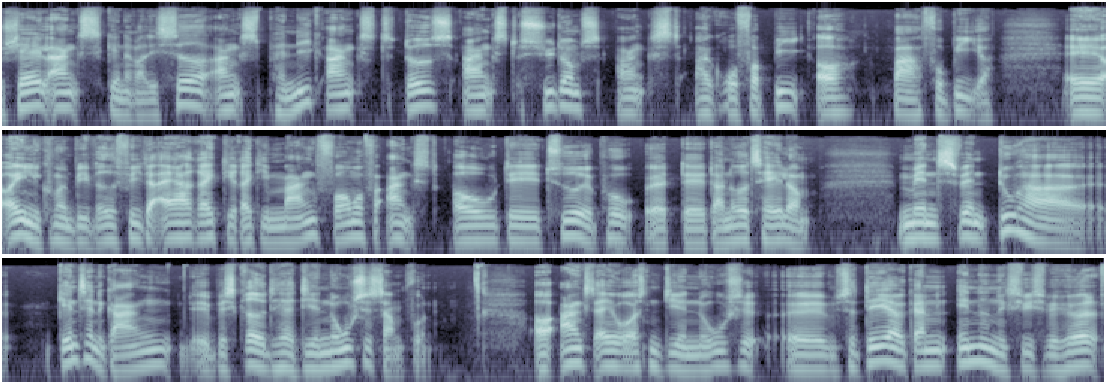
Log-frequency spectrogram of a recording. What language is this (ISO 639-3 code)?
dan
